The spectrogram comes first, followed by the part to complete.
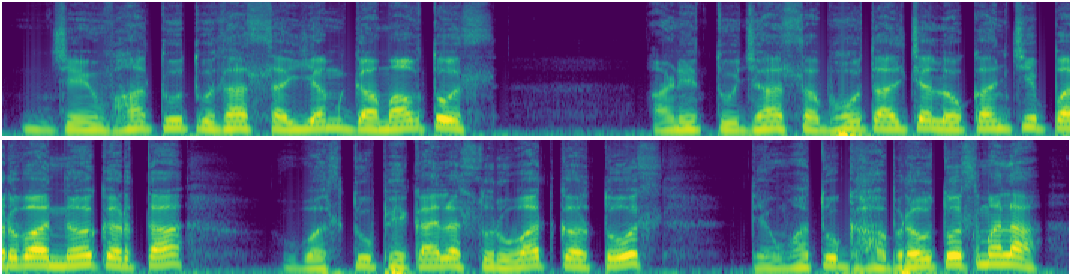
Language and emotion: Marathi, fearful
